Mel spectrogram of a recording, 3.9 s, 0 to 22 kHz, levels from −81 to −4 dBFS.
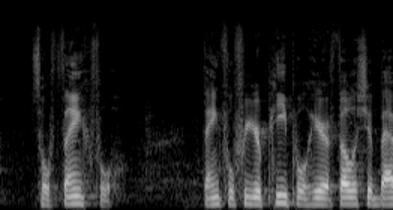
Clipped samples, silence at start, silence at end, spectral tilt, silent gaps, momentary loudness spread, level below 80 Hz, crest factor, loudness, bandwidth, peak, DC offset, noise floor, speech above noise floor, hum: under 0.1%; 0.35 s; 0 s; -6 dB/octave; none; 13 LU; -76 dBFS; 18 dB; -31 LUFS; 14.5 kHz; -14 dBFS; under 0.1%; -62 dBFS; 33 dB; none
